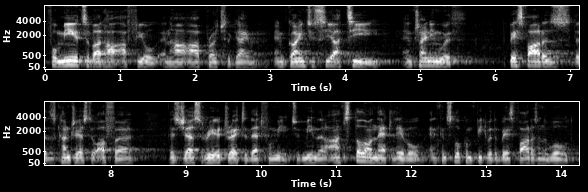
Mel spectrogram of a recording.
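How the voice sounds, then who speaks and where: A man's voice: fairly low pitch, steady tone, fairly quick, fairly bright tone. A confident man in his forties from South Africa, answering questions as a fighter at a press conference. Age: 40s. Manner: confident, plain-spoken. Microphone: handheld microphone. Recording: long hall reverb.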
